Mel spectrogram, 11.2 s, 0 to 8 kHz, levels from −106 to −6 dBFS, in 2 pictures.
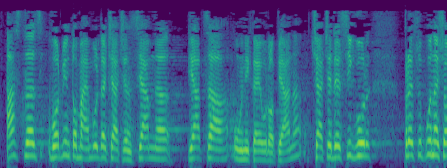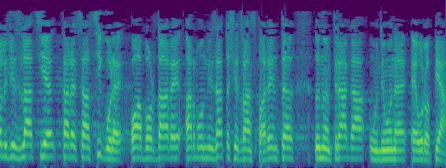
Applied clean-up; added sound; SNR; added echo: none; none; none; none.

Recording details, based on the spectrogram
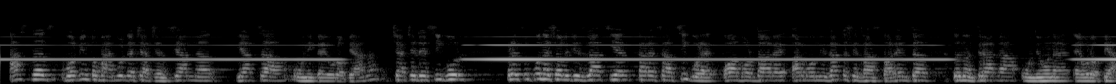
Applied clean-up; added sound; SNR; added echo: none; Wind instrument, woodwind instrument; -1 dB; reverberation time 0.3 s.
